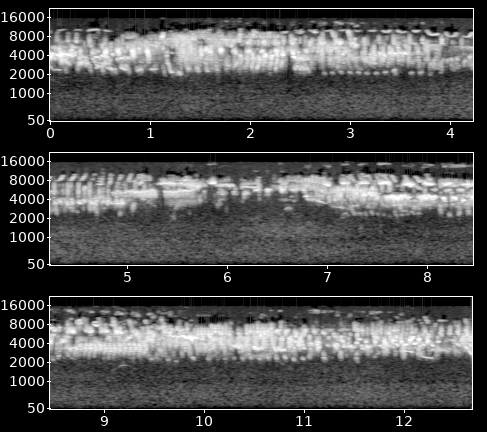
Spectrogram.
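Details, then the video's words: Brewer's sparrow delivering a long, continuous high trilled song, alternating rapid buzzes and slower pulsed rattles with slight rises and falls in pitch, almost without pause. "Brewers Sparrow Sound, Bird Call"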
